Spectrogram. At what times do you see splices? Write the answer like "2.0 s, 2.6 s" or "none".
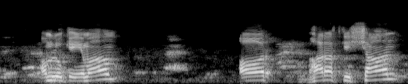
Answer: none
